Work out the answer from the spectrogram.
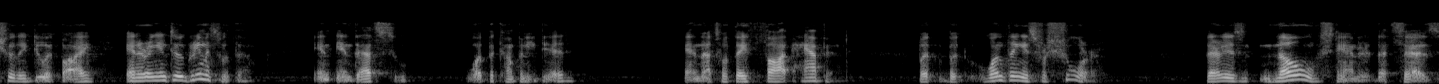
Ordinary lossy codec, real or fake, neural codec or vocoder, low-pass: AAC, 48 kbps; fake; vocoder, 22.05 kHz, 80 mel bands, HiFi-GAN; 7.2 kHz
